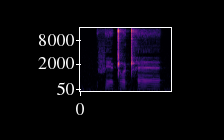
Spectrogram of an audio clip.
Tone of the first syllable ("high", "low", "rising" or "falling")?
high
